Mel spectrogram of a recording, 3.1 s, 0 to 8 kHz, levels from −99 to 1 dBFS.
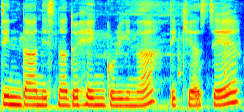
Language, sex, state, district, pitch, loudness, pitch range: Nagamese, female, Nagaland, Kohima, 195 Hz, -14 LUFS, 190-215 Hz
